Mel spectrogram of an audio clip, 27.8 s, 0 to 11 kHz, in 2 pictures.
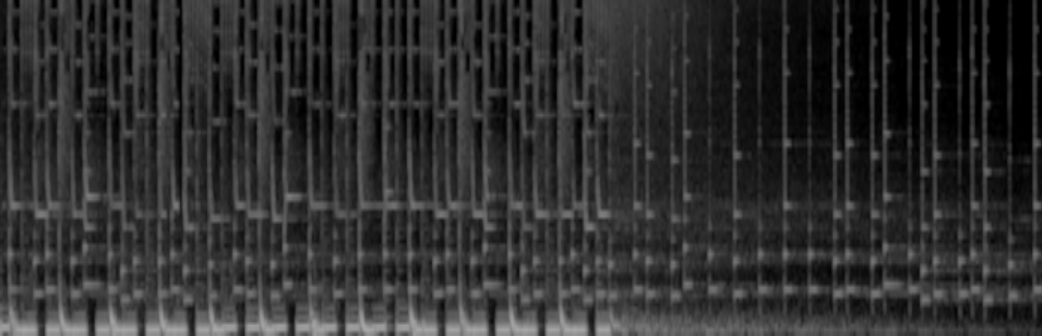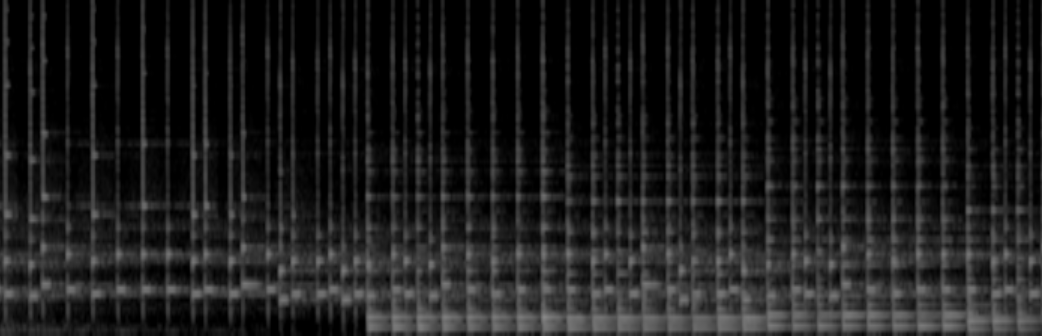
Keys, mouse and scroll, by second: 0.8 click, 4.6-10.0 drag, 10.0 ctrl+0, 12.6 ctrl+0, 13.3 ctrl+click, 14.4 ctrl+g, 17.2 ctrl+alt+g, 17.7-19.2 alt+drag, 19.7-21.8 drag, 21.8-23.9 typing, 26.9-27.7 drag.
